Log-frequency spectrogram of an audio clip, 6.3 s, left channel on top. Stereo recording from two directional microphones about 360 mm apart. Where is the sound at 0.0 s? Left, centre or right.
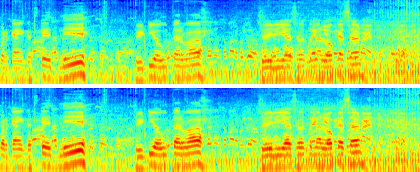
Centre.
